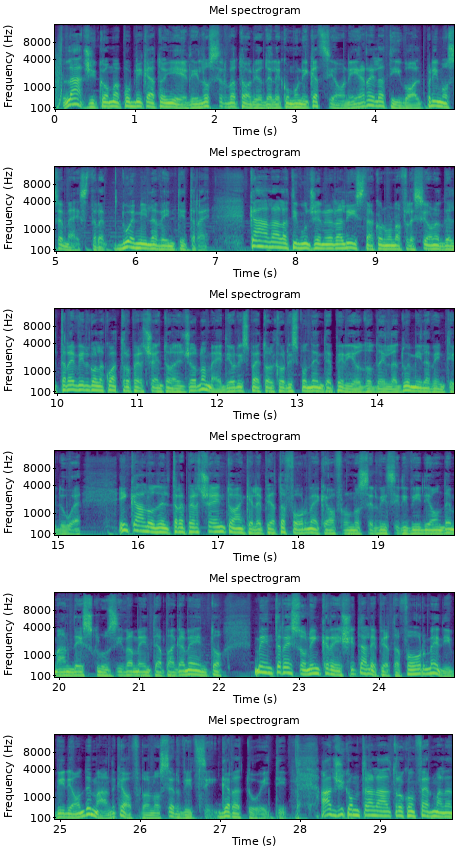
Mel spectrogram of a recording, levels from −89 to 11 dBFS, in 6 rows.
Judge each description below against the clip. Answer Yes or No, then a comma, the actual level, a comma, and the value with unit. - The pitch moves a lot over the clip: Yes, wide, 6.2 semitones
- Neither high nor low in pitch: No, low, 115 Hz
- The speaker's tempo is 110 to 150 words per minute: Yes, average, 130 wpm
